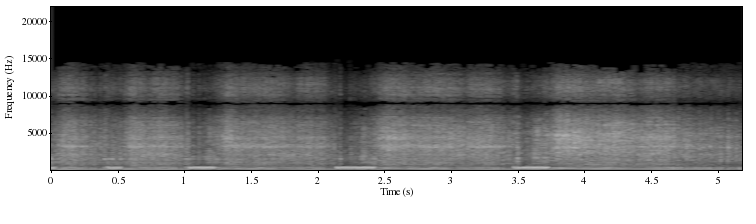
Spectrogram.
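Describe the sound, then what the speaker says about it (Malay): A Yamaha LC135 motorcycle with a free-flowing aftermarket exhaust revs repeatedly, deep bassy throttle blips rising and falling over a steady rumbling engine, loud and close. "Dengar betul-betul bunyi exhaust dia. Bass kan?"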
